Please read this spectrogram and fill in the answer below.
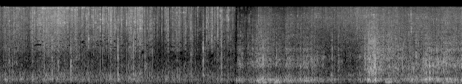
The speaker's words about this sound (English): That is not the sound of ocean waves. It's hundreds of buttons being scooped up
